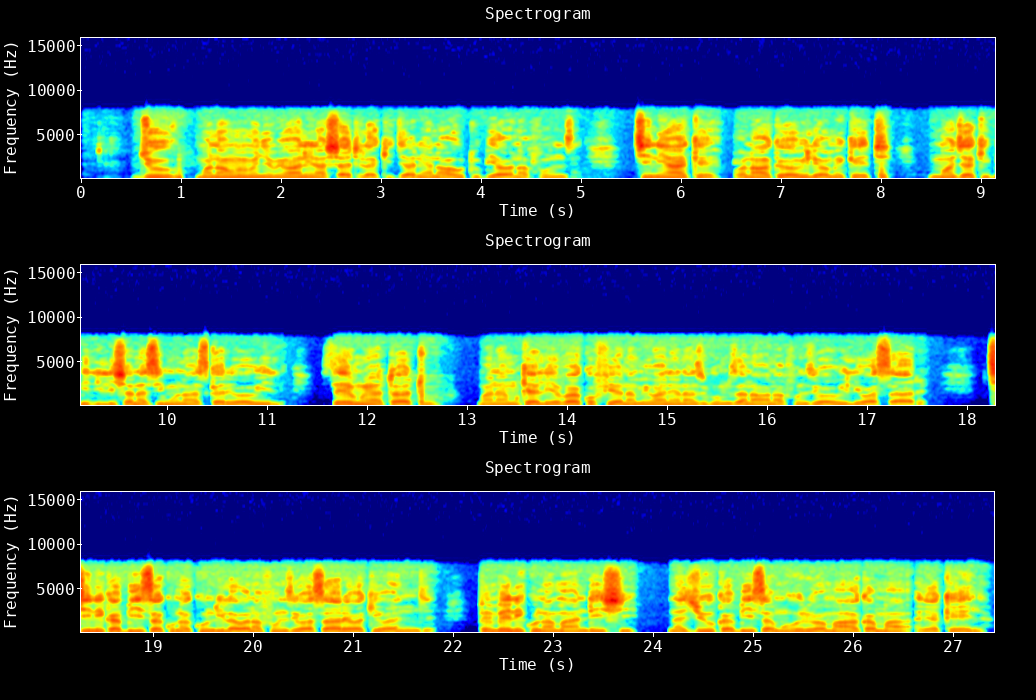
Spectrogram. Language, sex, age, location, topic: Swahili, male, 18-24, Mombasa, government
